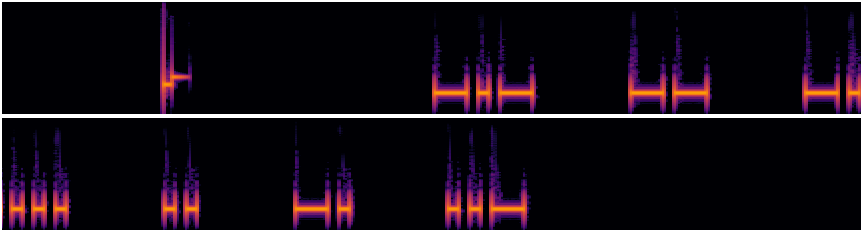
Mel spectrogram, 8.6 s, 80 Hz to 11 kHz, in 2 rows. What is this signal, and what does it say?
Morse code, heard as a keyed tone, about 22 wpm, spaced as for 12 wpm, 700 Hz. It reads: KM6INU
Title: USA Call Signs - 6 Characters - 3x Character Spacing - 22wpm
